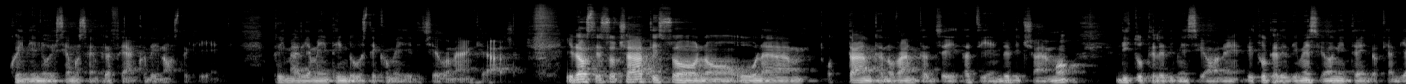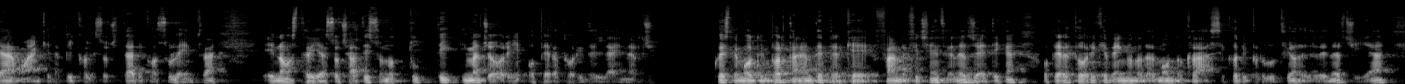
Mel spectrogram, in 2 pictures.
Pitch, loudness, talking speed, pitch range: 85 Hz, -24 LUFS, 145 wpm, 80-95 Hz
